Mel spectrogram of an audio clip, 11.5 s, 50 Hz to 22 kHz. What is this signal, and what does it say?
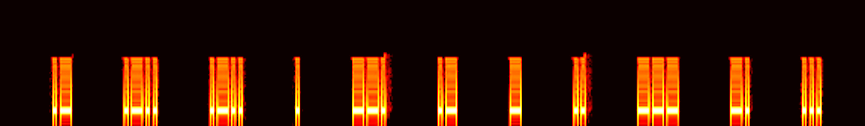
Morse code, heard as a keyed tone, about 25 wpm, spaced as for 10 wpm, 550 Hz. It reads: ALLEGATIONS
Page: News Headlines in Morse Code at 10 WPM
